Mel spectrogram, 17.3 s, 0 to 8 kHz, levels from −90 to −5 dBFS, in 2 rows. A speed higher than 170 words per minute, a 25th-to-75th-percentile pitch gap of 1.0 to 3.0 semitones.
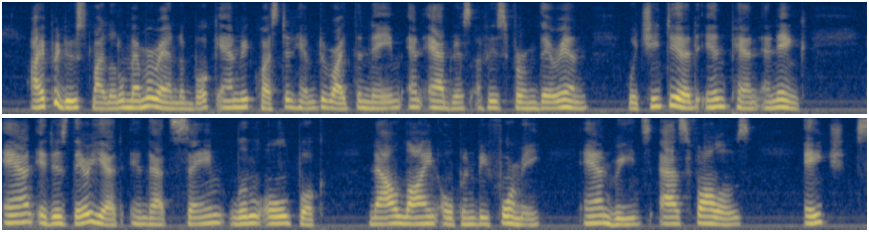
No: average, 165 wpm; average, 2.7 semitones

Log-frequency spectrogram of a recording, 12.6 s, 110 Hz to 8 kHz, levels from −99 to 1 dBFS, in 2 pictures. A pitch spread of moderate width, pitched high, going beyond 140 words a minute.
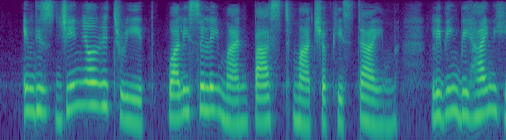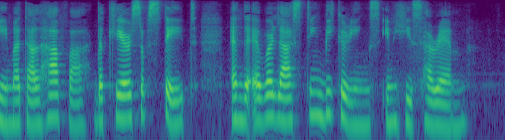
No: average, 4.4 semitones; high, 200 Hz; slow, 135 wpm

